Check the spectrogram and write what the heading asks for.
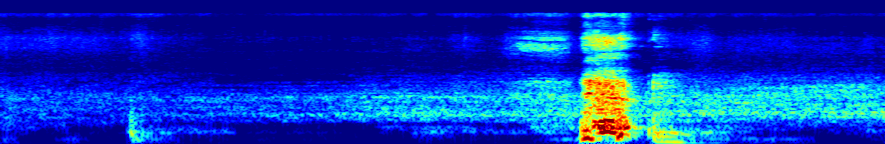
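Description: A man's single short cough about three seconds in, with a smaller catch just after it, over low room tone.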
